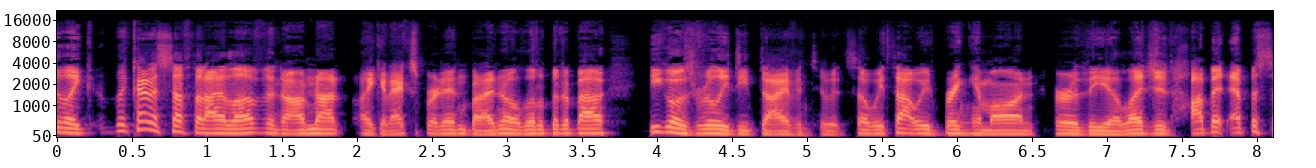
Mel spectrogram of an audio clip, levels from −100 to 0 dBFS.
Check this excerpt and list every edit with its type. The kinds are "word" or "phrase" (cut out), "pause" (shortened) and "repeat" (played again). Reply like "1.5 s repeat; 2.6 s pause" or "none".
6.6 s pause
